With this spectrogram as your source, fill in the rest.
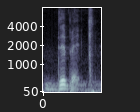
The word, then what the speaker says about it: Dybbuk: It's a box that used to catch evil spirits, pronounced Dybbuk.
